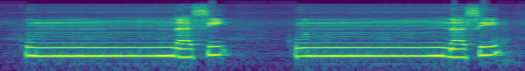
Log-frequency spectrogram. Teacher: کاف باریک پڑھا جائے گا زبان کی جڑ اور تالو کے سخت حصے سے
